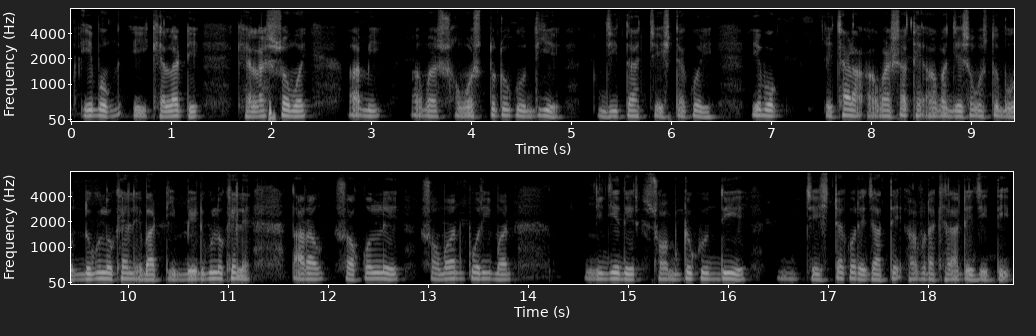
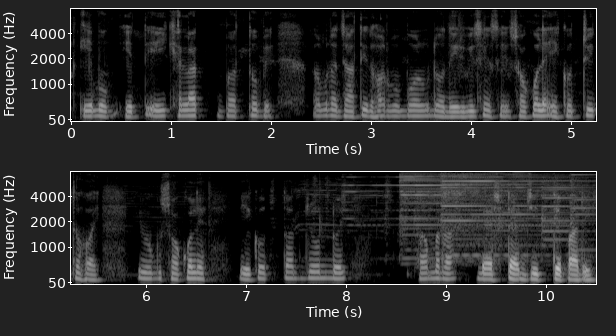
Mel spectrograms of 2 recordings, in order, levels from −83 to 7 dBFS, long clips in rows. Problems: constant background noise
